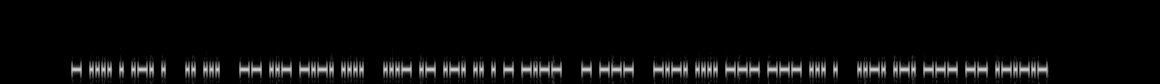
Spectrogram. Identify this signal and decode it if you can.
Morse code, heard as a keyed tone, about 40 wpm, 700 Hz. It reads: THERE IS MUCH VARIETY TO CHOOSE FROM.
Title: Sentences from Top 1000 Words - Review Part 4 - 40wpm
